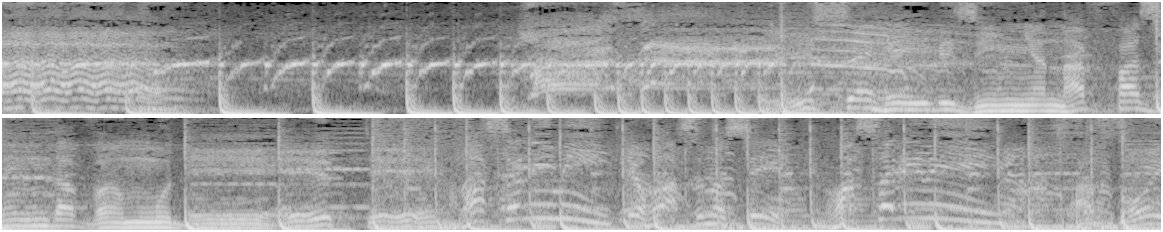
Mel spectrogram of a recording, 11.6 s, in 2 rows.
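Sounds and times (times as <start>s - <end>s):
heavy bass thumps: 0.0s - 5.2s, 5.8s - 11.5s
pickup truck alarms going off: 0.4s - 4.9s
speech: 4.4s - 11.5s.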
